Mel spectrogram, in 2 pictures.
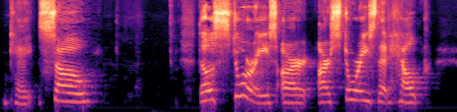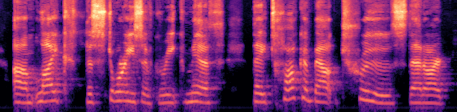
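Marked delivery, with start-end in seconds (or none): none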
